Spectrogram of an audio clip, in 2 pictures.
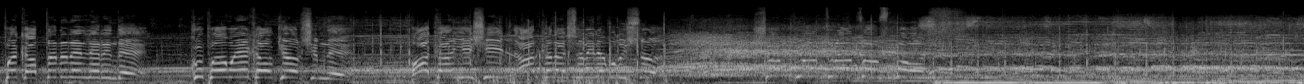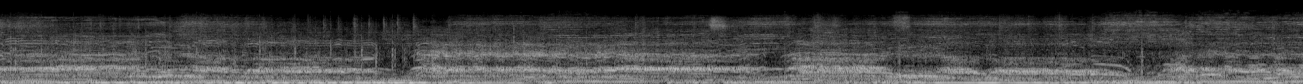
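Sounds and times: young men cheering and chanting: 0.0s - 26.0s
loud music with bass line: 9.3s - 26.0s.

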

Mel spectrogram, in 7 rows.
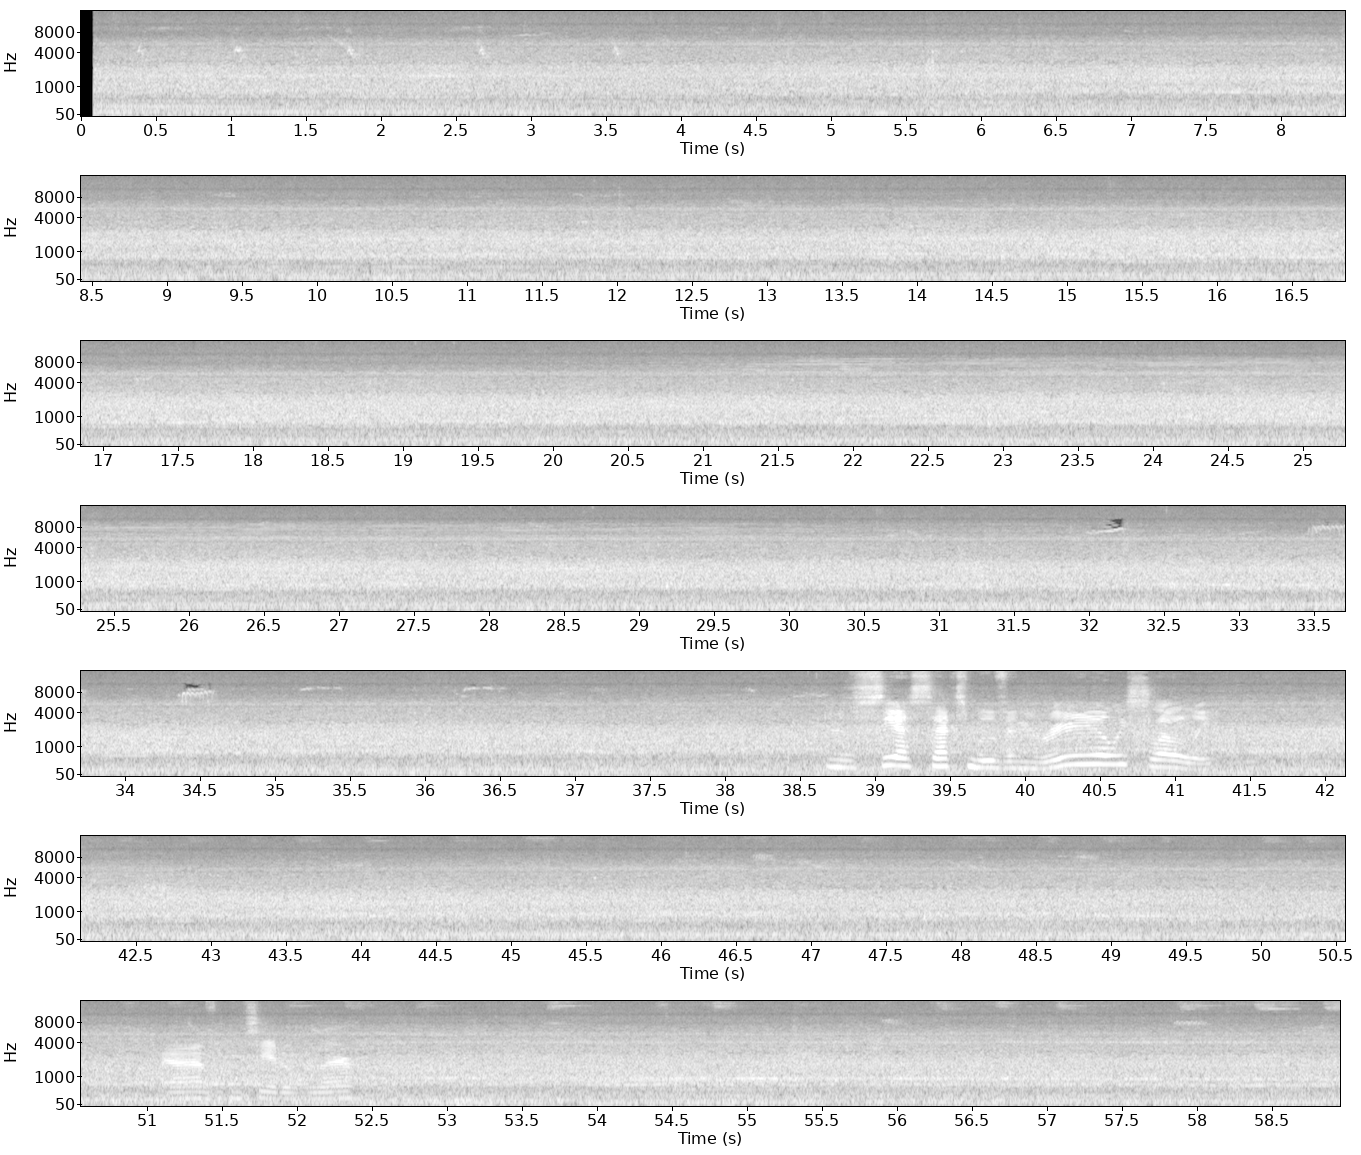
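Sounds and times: distant road traffic rumble: 0.1s - 58.9s.

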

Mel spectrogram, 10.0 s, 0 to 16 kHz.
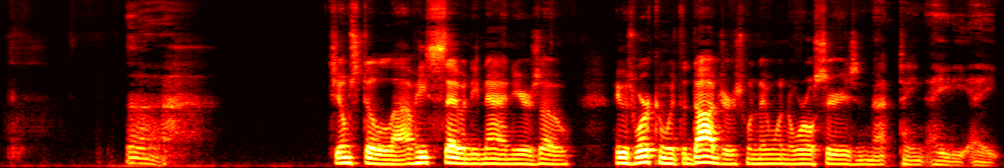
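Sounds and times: man saying uh: 1.3s - 1.9s.

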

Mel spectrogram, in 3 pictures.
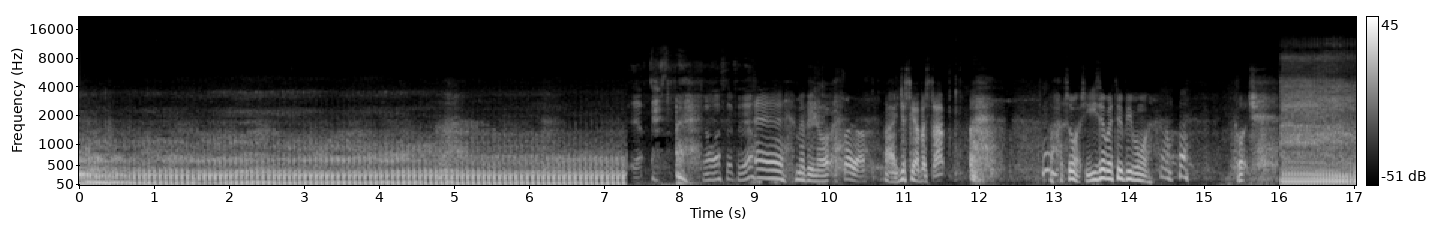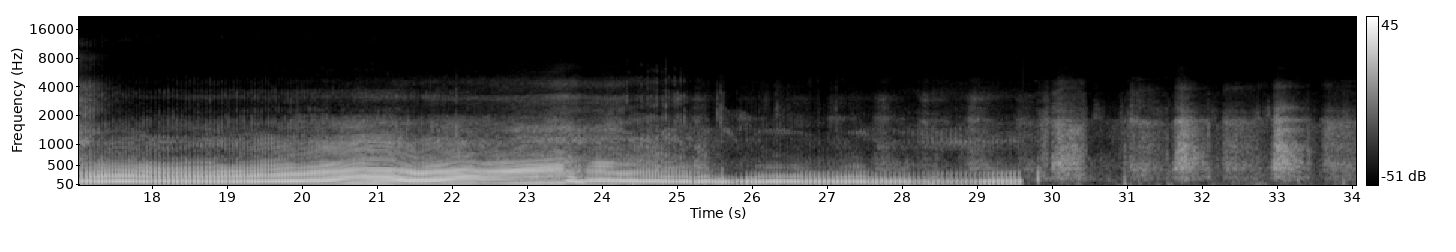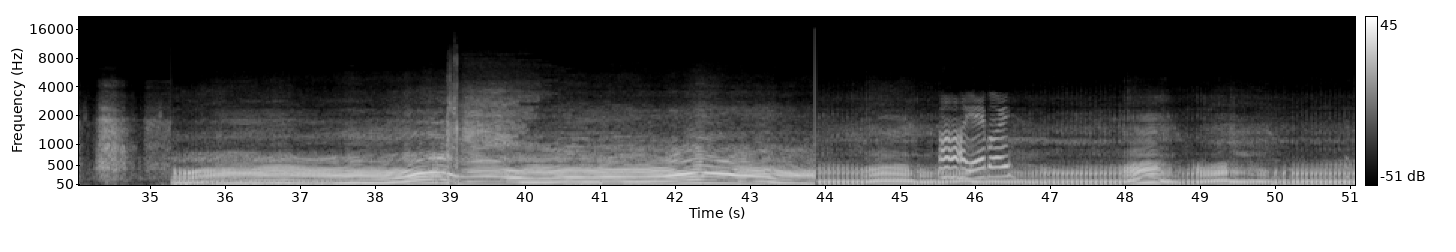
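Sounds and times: dirt bike engine revving: 0.0s - 7.3s, 16.0s - 29.6s, 35.3s - 51.0s.

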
